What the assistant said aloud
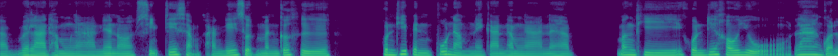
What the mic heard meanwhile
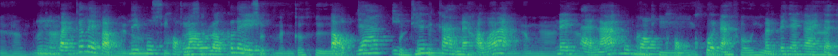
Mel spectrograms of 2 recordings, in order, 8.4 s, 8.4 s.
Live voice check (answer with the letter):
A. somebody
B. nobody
A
